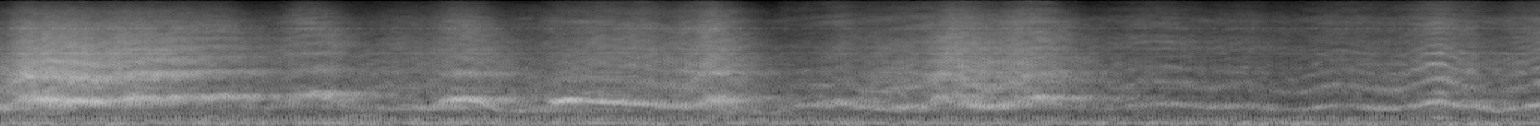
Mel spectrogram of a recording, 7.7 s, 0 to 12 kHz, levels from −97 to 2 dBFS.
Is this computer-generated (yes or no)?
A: yes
